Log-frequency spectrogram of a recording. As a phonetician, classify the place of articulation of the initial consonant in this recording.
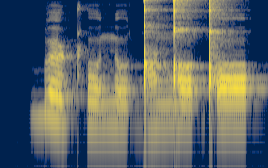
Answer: labial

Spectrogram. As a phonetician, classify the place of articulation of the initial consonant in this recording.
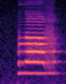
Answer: alveolar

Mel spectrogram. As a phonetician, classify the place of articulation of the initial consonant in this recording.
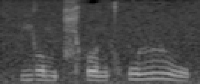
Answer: palatal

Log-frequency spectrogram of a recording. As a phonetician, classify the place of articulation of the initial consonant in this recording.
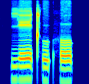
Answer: palatal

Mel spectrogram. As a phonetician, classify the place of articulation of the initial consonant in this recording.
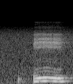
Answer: glottal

